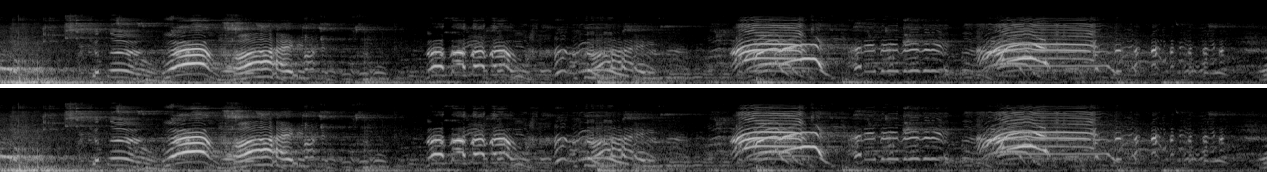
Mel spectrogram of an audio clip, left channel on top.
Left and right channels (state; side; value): identical; both; correlation 1.00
